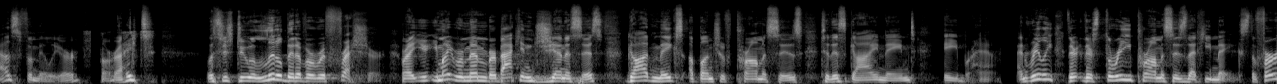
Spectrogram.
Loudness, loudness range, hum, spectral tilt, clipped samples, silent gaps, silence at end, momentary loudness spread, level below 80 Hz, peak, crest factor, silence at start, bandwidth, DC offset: -20 LUFS; 5 LU; none; -4.5 dB/octave; under 0.1%; 10.09-10.16 s; 0 s; 14 LU; -56 dBFS; -2 dBFS; 18 dB; 0 s; 16.5 kHz; under 0.1%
